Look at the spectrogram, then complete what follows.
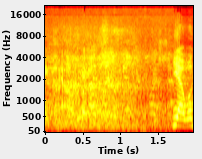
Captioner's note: laughter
